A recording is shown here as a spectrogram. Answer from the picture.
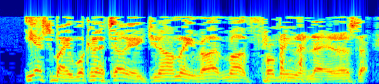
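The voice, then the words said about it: Laid-on English accent. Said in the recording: “No, that's an accent that I ... lay it on ... emulate, but I've been here about 20 years, so I've lost my accent a little bit, apparently.”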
